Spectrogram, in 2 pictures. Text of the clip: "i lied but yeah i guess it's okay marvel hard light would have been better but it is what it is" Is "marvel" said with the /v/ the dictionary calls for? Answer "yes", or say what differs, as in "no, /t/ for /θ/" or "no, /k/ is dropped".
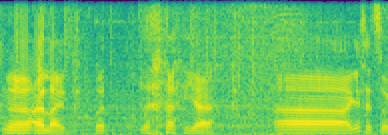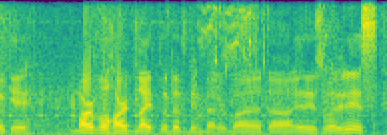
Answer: yes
